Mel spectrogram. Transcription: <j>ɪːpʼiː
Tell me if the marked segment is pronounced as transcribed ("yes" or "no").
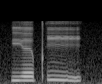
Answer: yes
